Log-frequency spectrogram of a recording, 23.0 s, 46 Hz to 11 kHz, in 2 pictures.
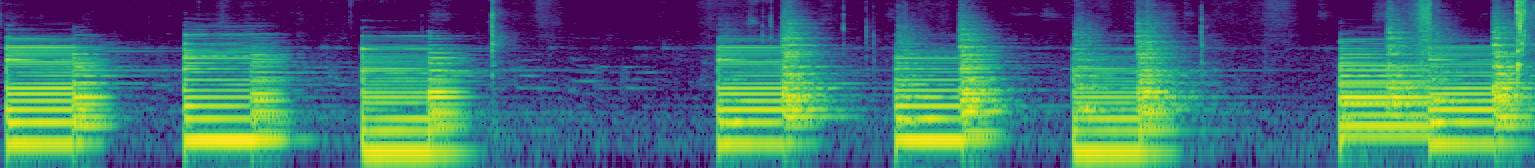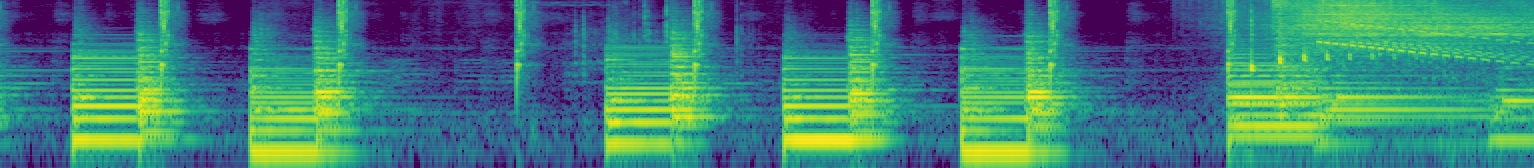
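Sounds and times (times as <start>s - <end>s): slow piano chords: 0.0s - 4.0s, 5.4s - 9.4s, 10.0s - 14.9s, 16.0s - 23.0s.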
